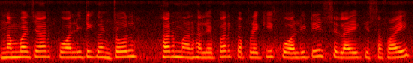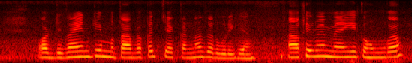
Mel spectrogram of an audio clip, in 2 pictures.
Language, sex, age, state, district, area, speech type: Urdu, female, 45-60, Uttar Pradesh, Rampur, urban, spontaneous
